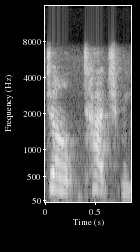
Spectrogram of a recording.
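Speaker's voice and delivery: put-on screaming. Retelling a scene where she screamed in the car: imitating someone screaming. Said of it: "she was screaming".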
